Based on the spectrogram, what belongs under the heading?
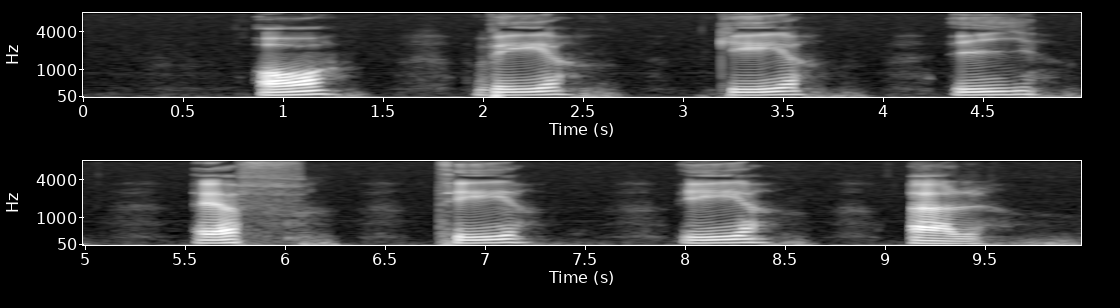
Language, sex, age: Swedish, male, 45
